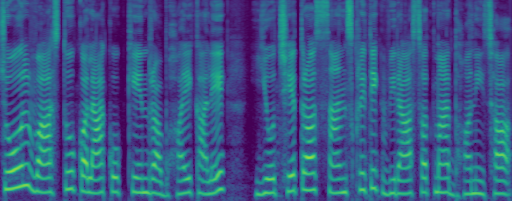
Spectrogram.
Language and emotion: Nepali, neutral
